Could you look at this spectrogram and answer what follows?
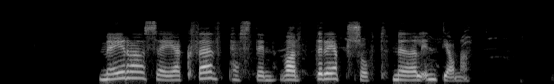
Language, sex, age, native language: Icelandic, female, 30-39, Icelandic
